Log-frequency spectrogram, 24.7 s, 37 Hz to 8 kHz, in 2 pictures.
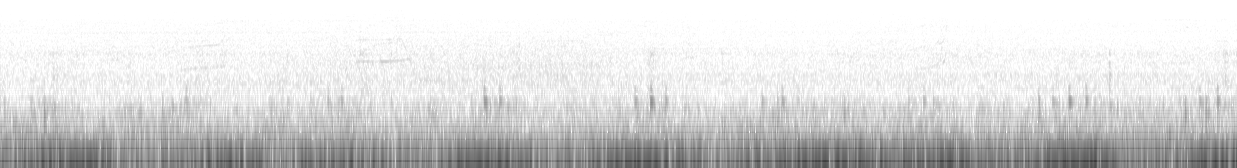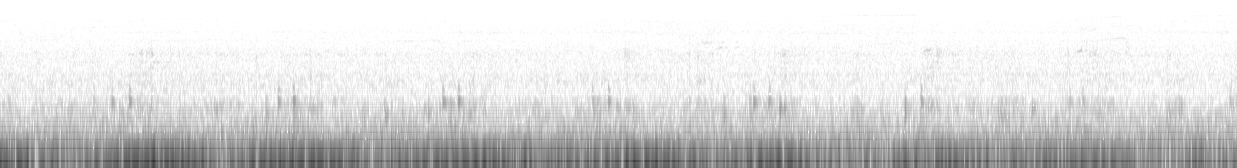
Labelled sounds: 23.0	23.7	killer whale, 0.49 to 2.4 kHz

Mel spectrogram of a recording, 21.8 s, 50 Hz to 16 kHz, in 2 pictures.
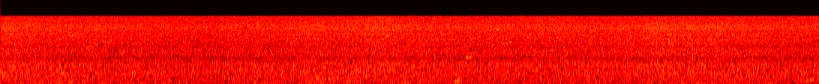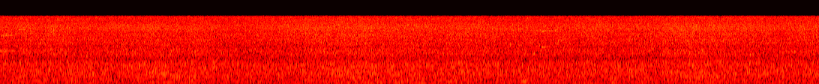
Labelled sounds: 18.1	18.4	humpback whale, 3.8 to 4.2 kHz

